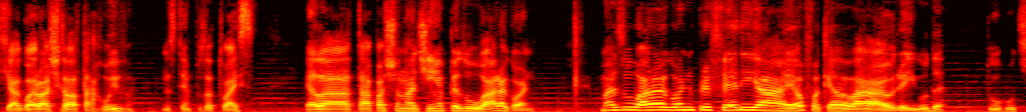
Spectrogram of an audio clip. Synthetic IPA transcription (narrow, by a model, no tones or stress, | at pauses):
kɪaɡɔɾɐewaʃʊ̥kɪɛlɐt̪ahujvɐ | nʊst̪ẽmpʊzat̪uajs | ɛlɐt̪aːpaʃonad͡ʒĩɲɐpelʊaɾaɡoɾnɪ | mɐzʊaɾaɡoɾnɪpɾefɛɾɪaɛwfɐakɛlɐlaoɾejud̪ɐ | d̪̥ʊhukɪ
